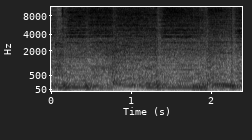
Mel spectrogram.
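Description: A live rock band playing loud, with the drum kit to the fore: bass drum and cymbal hits over a steady low bass line.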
